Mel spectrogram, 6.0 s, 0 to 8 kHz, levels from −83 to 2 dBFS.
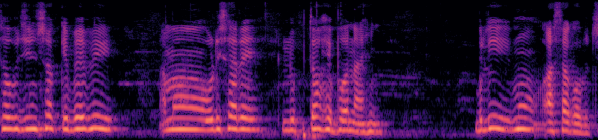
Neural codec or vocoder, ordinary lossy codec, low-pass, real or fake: none; none; none; real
